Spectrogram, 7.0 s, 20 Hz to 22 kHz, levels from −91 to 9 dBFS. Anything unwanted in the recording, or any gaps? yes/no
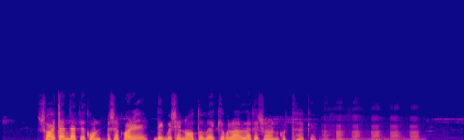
yes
